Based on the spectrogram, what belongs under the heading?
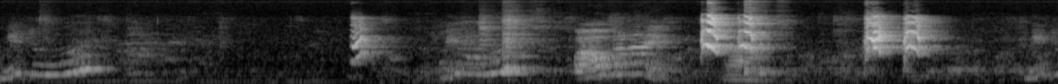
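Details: Pet talking parrot conversing with its owner's mother in a small indoor room; speech-like chattering syllables alternate with short, sharp, bright squawky bursts in the latter half.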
